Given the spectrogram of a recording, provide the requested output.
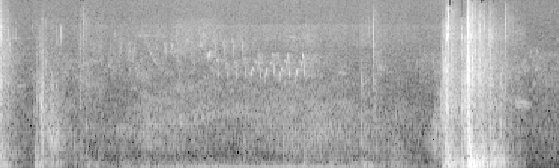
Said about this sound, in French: Je prépare mon cul de poule et maintenant je vais sortir ma crème du frigo.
